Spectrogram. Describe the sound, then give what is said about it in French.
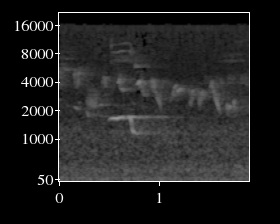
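Faint spring birdsong from several birds, including a cuckoo, blackbirds and tits: scattered high chirps and short whistled phrases overlapping, over a soft outdoor hush with no voices. “Inspirez ce chant d'oiseau, ces sons du printemps le jet, le coucou, les merles, les mésanges.”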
